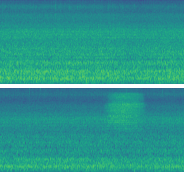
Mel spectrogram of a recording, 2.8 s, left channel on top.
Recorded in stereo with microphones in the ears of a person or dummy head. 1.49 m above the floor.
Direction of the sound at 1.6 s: 85° right.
